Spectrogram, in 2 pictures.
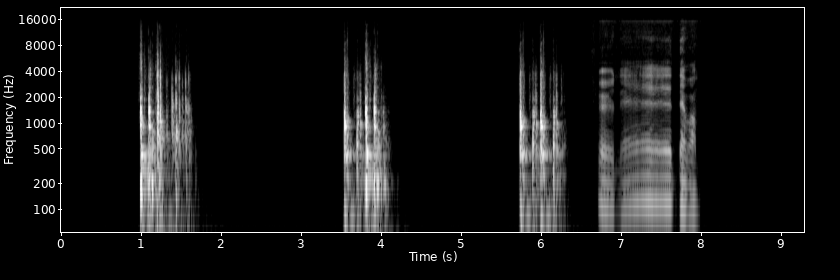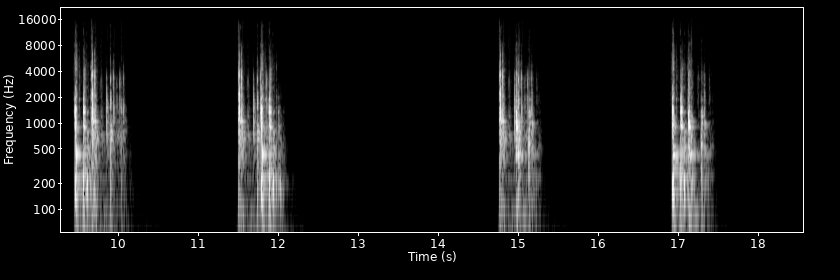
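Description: A hammer knocks on wood in short bursts.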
